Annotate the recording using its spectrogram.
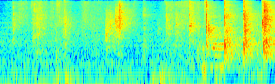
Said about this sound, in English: Applause is not necessarily necessary, but I won't reject it.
